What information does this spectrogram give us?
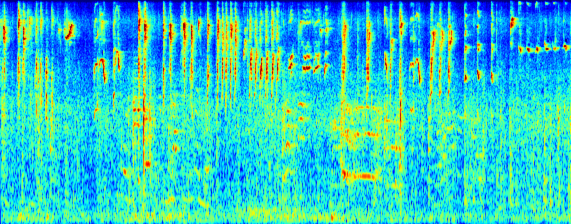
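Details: Vigorous olive-backed sunbird song: rapid, sharp, very high tweets and clicks packed closely together, with short sweeping notes and a few sustained thin whistles near the end.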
